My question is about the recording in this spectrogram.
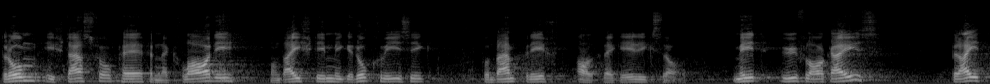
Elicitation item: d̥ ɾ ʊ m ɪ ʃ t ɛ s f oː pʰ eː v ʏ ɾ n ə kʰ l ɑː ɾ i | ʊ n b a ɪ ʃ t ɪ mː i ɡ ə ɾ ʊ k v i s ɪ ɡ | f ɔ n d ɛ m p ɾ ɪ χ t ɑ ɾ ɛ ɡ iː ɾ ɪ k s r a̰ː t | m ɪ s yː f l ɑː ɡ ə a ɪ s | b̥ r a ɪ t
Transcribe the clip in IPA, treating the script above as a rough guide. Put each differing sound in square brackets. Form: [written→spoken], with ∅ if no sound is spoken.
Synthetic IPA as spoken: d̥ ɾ ʊ m ɪ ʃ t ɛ s f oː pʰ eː [v→f] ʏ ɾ n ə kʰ l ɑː ɾ i | ʊ n [b→d] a ɪ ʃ t ɪ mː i ɡ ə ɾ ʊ k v [i→iː] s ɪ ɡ | f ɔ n d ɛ m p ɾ ɪ χ t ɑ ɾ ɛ ɡ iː ɾ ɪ k s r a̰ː t | m ɪ [s→t] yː f l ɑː ɡ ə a ɪ s | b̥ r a ɪ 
